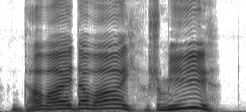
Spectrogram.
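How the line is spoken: Crowd shouting at full strength. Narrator (Russian): А пассажиры и туристы кричали ему, что было мочи

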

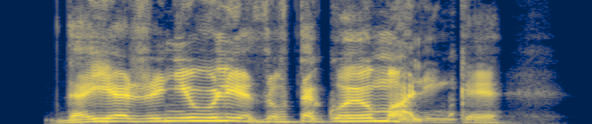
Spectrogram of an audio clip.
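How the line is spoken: Growling. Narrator (Russian): прорычал волк

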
